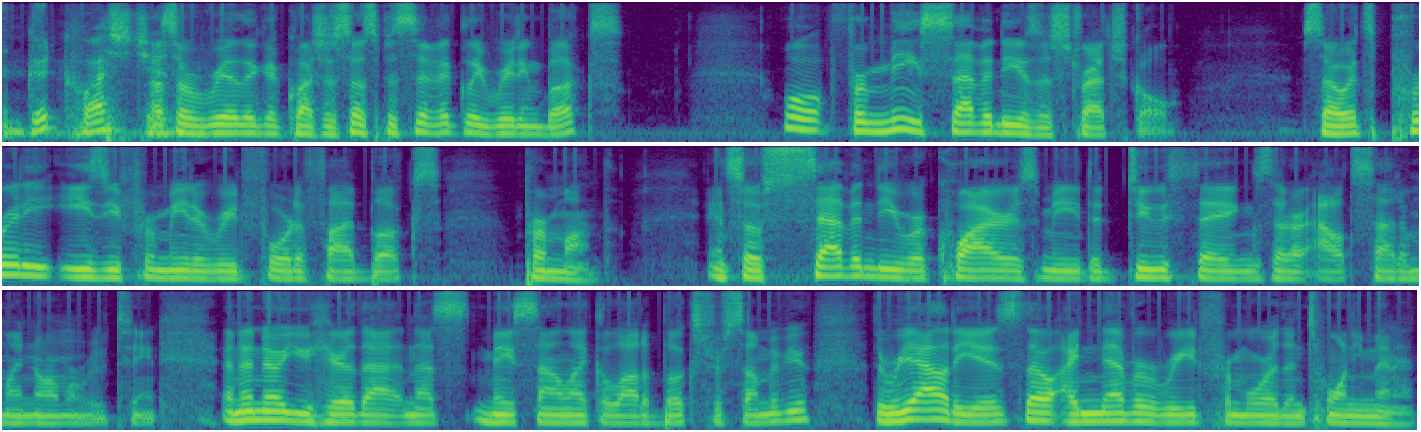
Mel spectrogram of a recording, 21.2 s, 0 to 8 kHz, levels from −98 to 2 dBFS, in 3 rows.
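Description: A steady 20 Hz ticking buzz runs under the speech throughout. The resampler restarted on every block, so each 50 ms block's edges were converted without their neighbouring samples.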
